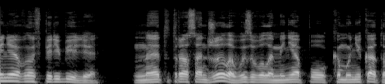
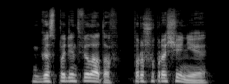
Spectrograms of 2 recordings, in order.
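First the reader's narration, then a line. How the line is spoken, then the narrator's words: Girl babbling nervously. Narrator (Russian): залепетала девушка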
